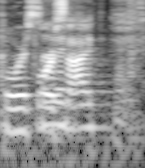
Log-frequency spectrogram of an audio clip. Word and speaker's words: Forsyth: Forsyth.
